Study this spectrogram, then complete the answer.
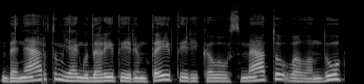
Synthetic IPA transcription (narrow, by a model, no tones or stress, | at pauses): bʲɛnʲæːɾt̪ʊmjɛɪɡʊd̪ɐɾɐɪt̪ɐɪɾʲɪmt̪ɐɪt̪ɐɪɾʲɛɪkɐlˠɐʊsmʲæːt̪uʋɐlˠɐnd̪uː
